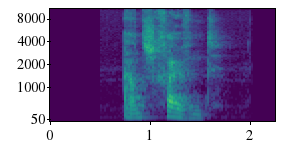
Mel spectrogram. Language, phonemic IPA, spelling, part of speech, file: Dutch, /ˈansxœyvənt/, aanschuivend, verb, Nl-aanschuivend.ogg
- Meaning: present participle of aanschuiven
